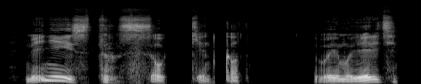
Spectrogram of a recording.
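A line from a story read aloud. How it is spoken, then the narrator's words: Heated whisper. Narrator (Russian): горячим шептом спросил сосед Клима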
